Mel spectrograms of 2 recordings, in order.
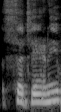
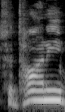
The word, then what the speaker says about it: Cetani: It's Satani. But hey, it's okay. No problem at all. I say why is it not Satani? Cuz I don't know. They say that it's actually pronounced Chitani, but you know, I go with it all.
